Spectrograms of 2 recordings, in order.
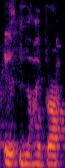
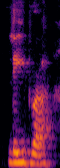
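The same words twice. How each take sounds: First: Libra said as LYE-bruh; LIE-bra pronunciation. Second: Libra said as LEE-bruh; LEE-bra pronunciation. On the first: Tarot reader trying a viewer's name, Libra as LIE-bra. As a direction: say Libra with a long "eye" in the first syllable. Self-corrects between two pronunciations. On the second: Tarot reader correcting a viewer's name, Libra as LEE-bra. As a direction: say Libra with a long "ee" in the first syllable. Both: Real, not acted.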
